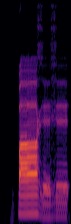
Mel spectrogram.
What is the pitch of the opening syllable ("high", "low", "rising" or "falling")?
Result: high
